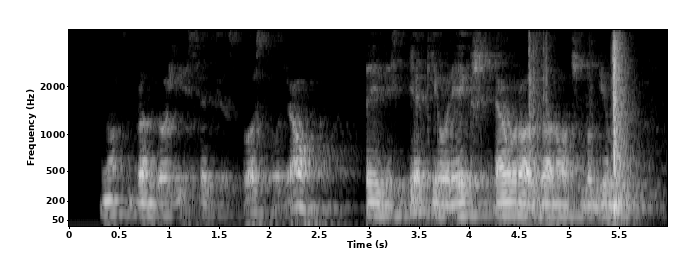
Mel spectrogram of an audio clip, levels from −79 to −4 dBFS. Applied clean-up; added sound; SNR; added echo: none; Microwave oven; 8 dB; reverberation time 0.7 s.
